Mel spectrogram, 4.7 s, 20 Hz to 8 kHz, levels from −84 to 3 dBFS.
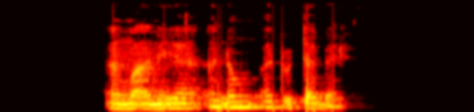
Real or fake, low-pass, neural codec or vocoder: real; 7.2 kHz; none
